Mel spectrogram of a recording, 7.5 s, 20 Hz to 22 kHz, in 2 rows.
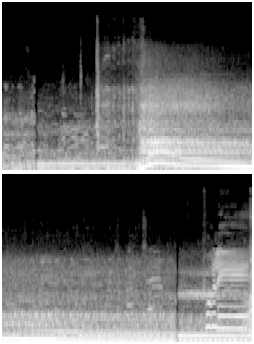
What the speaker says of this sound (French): Nous avons été malencontreusement coupés par la 458 Spider qui a démarré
